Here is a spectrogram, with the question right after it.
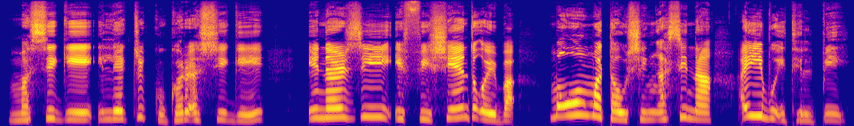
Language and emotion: Manipuri, surprised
